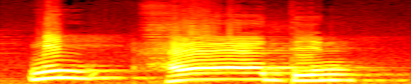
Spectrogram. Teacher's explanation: ada nun sukun bertemu dengan huruf ha, dinamakan bacaan idhar halqi, harus dibaca jelas tanpa mendengung.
